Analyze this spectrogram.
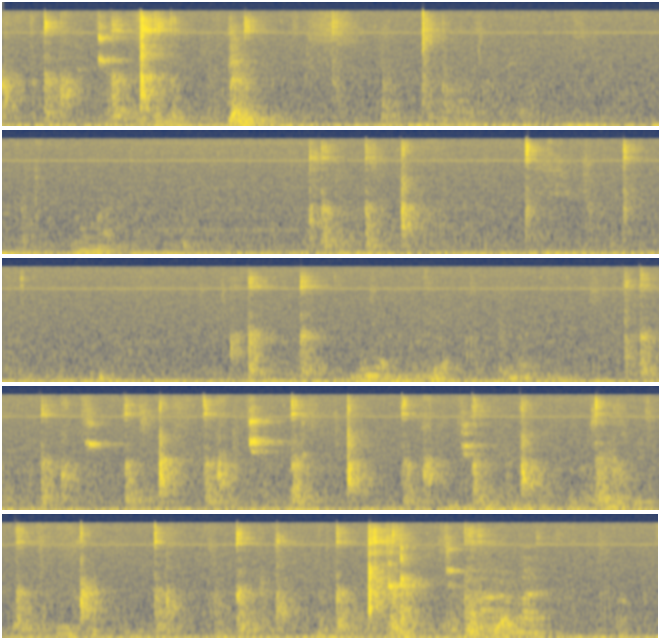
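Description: A table tennis ball clicks back and forth off paddles and the table in a quick rally.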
